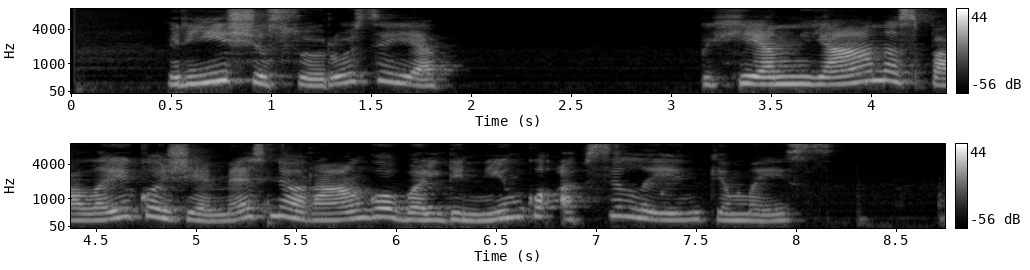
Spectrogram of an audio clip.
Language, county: Lithuanian, Telšiai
